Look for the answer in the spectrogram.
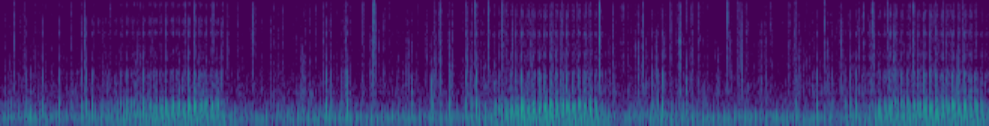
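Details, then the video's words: Sleeping cat purring near a crackling fire: deep, steady rumble rising into three louder breathing swells about two and a half seconds apart, overlaid by scattered crisp crackles and pops from the fireplace. "Cute Purring Cat at a Crackling Fireplace"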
